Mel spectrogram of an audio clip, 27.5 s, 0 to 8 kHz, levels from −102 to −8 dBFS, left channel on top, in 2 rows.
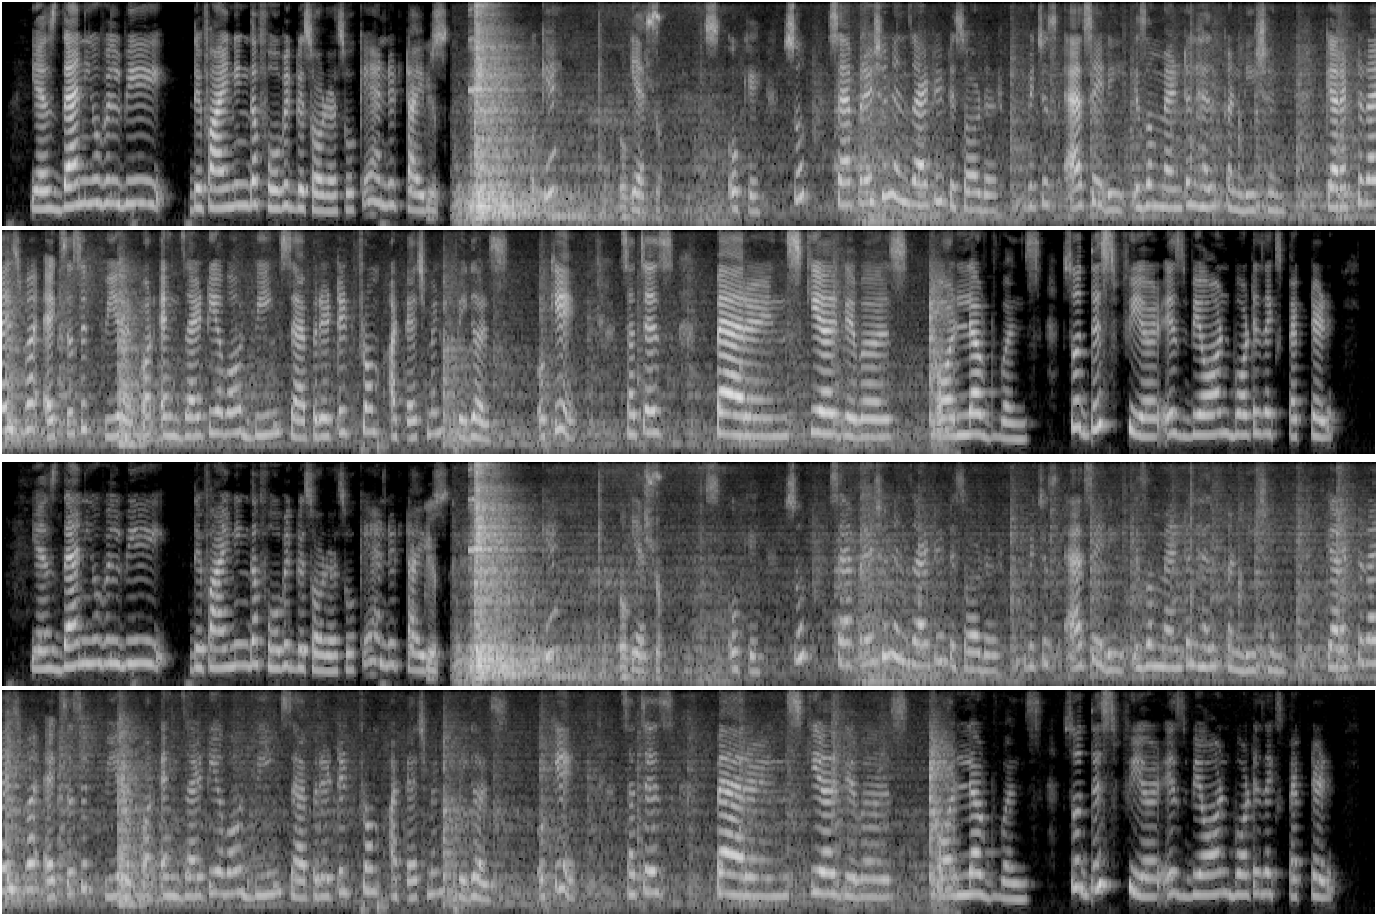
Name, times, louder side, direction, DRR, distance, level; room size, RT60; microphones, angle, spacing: voice 1, 0.3-1.6 1.9-4.4 5.3-5.6 6.3-6.5 7.0-18.8 19.1-22.8 23.0-24.1 24.3-27.0, left 4 dB, 80° left, 0.7 m, -33 dB
voice 2, 4.1-5.2 5.7-5.8 6.1-7.0 16.4-16.5 17.5-17.6, right 3 dB, 30° right, 0.4 m, -45 dB
sound 1, 4.5-23.3, equal, 5° left, 1.2 m, -39 dB
4.3 x 2.5 x 4.3 m
head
